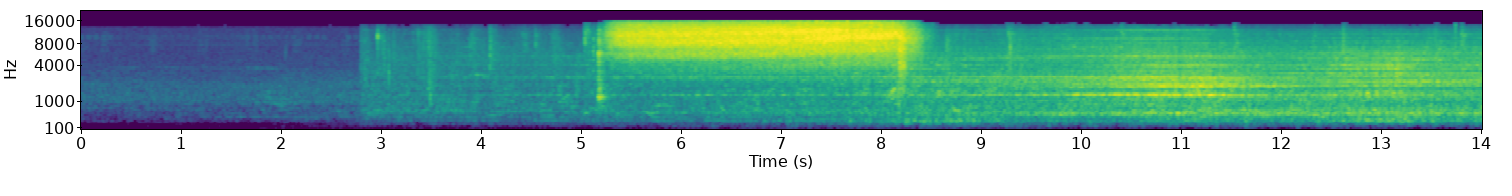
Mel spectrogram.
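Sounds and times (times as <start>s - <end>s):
train engine rumbling and whining: 2.8s - 14.0s
compressed air hissing: 5.2s - 8.6s.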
